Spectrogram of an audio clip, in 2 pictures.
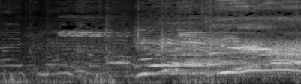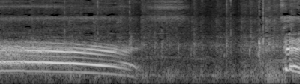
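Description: A man's long drawn-out wordless cheer, held for about three seconds and sliding down in pitch as it ends, then a second, shorter yell near the end; a brief high thin tone sounds about half a second in.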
